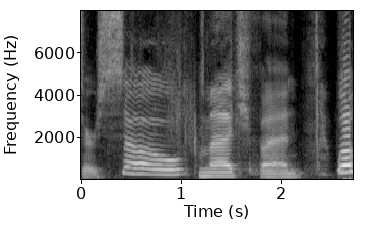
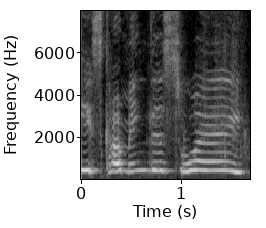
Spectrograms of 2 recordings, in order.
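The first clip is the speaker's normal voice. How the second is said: put-on scared boy; 12 semitones higher than usual. Eddie scared.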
